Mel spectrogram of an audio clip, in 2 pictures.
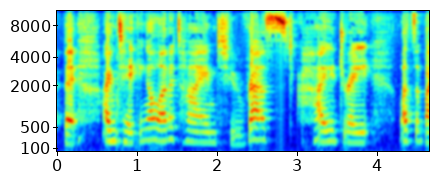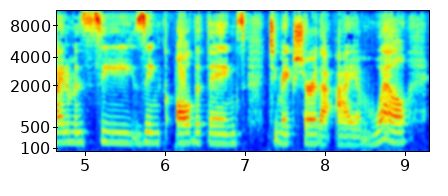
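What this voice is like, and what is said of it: Hoarse, fading voice. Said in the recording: “Excuse my voice. I'm losing my voice. ... I was battling a little bit of a severe head cold last week and it just hasn't gone away completely yet.”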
